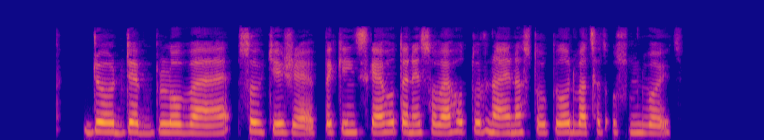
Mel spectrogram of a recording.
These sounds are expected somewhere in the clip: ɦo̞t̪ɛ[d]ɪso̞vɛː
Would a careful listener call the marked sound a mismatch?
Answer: yes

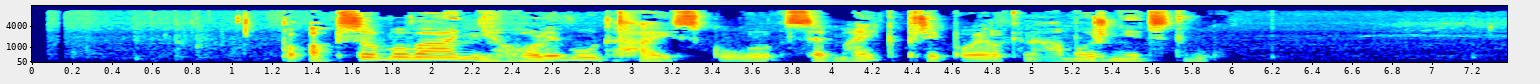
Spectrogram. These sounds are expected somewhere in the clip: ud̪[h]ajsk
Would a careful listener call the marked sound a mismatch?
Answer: no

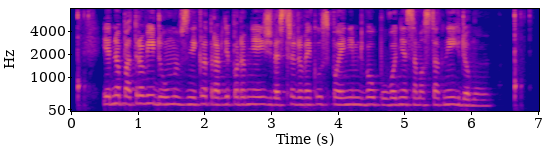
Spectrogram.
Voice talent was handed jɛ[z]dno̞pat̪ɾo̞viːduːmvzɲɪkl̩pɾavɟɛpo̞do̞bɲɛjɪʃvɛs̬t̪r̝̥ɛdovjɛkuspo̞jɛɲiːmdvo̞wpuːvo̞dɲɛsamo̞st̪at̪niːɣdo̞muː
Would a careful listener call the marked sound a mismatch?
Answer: yes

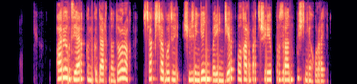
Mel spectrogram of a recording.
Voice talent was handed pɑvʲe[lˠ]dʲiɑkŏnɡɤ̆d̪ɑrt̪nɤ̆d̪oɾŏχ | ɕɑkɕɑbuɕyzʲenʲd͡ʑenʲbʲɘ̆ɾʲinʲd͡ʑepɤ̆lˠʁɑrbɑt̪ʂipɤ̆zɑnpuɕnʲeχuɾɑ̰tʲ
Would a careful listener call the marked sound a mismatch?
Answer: no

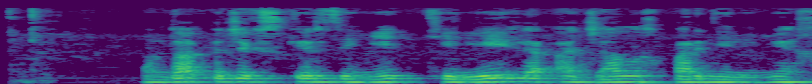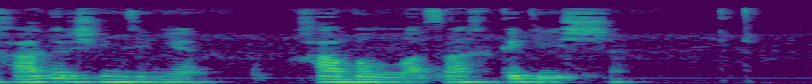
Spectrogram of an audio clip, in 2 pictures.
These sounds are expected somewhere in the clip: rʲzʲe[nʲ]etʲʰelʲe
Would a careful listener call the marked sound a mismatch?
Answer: no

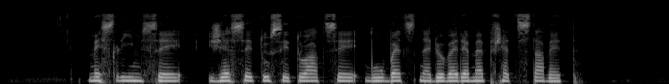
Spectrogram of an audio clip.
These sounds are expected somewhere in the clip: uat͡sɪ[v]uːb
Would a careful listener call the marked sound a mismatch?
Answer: no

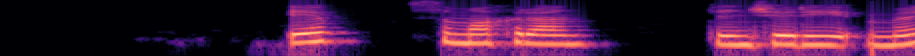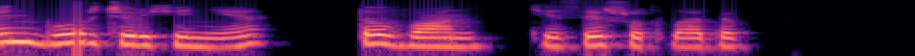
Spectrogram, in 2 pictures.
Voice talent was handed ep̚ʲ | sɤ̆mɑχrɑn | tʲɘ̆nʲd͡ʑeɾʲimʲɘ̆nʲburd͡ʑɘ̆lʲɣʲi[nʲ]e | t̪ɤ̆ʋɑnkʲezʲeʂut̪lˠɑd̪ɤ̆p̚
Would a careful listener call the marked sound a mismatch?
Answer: no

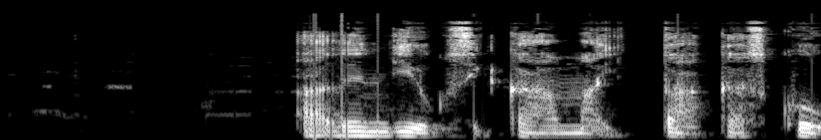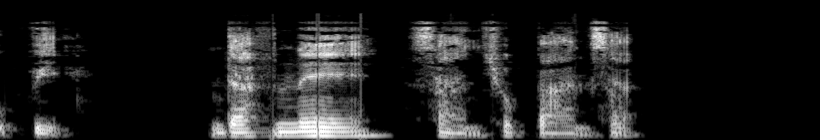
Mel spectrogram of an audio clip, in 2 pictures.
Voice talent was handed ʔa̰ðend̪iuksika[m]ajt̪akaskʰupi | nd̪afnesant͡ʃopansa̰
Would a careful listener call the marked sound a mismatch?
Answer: no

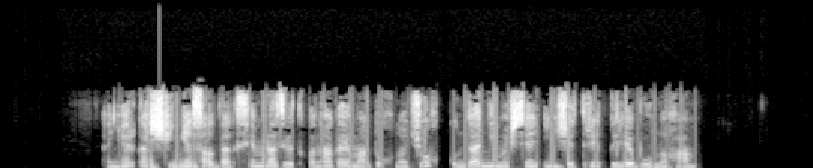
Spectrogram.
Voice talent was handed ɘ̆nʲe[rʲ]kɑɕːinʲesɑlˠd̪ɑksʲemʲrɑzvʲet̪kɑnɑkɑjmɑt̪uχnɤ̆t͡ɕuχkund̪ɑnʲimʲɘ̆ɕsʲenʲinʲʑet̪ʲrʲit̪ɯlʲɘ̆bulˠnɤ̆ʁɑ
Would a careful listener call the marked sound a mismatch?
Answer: no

